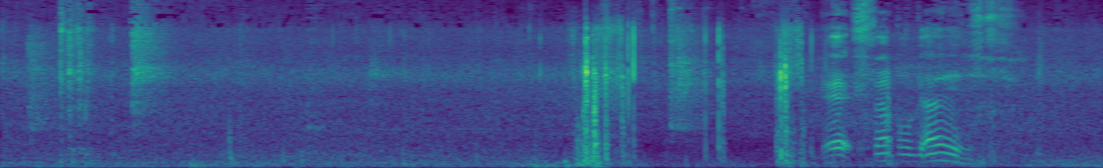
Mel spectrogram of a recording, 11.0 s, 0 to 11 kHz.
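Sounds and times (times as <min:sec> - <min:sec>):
wind rumbling on microphone: 0:01.1 - 0:08.6.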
